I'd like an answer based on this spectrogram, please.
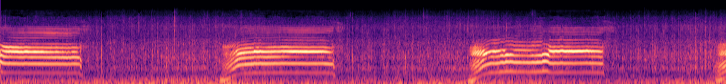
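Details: Cats in a park on a rainy day, loud drawn-out meows with rising starts, three long calls about two seconds apart and a fourth beginning, over soft rain noise.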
